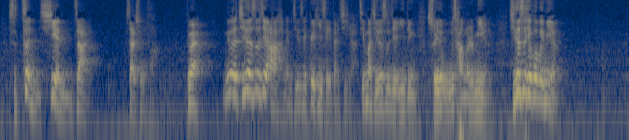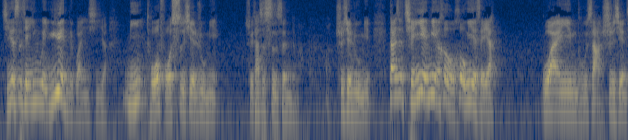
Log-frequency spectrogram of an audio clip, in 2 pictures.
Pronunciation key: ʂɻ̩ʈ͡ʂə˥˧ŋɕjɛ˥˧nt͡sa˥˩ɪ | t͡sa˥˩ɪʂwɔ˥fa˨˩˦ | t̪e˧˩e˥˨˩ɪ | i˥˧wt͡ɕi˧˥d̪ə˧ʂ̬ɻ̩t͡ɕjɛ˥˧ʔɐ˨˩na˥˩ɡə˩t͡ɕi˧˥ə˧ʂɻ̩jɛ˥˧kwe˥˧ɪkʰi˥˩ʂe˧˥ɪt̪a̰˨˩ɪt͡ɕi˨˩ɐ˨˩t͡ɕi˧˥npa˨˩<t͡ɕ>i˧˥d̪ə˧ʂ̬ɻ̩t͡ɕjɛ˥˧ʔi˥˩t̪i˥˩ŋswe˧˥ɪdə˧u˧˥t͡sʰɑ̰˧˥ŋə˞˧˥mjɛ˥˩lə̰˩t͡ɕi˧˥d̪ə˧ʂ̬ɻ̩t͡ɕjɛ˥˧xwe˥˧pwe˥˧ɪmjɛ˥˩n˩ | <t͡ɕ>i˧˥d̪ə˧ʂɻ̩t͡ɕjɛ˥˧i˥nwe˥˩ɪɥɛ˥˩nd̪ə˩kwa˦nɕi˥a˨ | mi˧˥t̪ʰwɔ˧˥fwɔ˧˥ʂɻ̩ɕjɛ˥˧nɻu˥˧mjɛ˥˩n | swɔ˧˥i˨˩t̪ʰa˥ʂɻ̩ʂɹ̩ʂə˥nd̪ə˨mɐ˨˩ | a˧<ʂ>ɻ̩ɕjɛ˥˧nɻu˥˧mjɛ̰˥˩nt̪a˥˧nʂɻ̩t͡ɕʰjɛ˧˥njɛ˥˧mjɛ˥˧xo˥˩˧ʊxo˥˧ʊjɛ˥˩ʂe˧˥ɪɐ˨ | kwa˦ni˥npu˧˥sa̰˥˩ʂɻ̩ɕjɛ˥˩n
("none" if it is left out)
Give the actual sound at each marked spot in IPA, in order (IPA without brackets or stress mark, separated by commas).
t͡ɕ, t͡ɕ, ʂ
